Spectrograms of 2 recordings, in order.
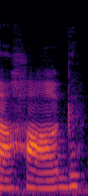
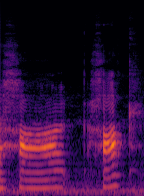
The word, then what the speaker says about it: hog: one of the kids was not saying the G sound at the end when he was reading the hog saw a dot. He was saying the hawk. He wasn't saying the G sound correctly.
